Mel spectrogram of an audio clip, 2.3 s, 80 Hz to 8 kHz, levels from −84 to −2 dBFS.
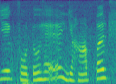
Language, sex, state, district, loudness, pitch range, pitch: Hindi, female, Uttar Pradesh, Lucknow, -15 LUFS, 225-275 Hz, 255 Hz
